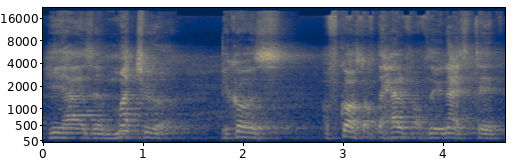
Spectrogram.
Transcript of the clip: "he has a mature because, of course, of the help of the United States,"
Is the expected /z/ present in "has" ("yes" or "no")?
yes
